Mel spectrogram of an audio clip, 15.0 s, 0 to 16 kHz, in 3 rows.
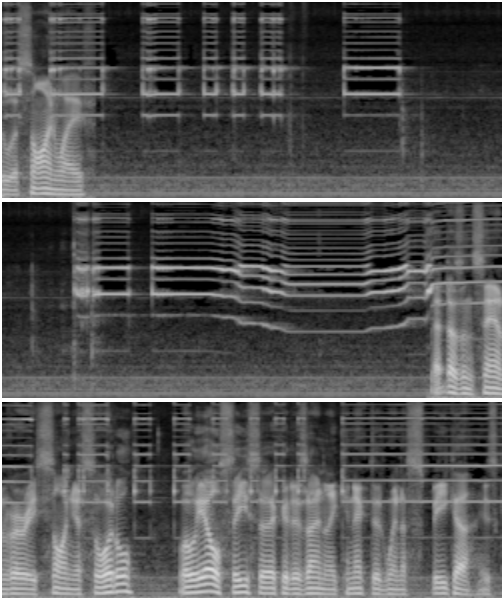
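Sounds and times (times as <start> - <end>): buzzy piezo beeps: 8.4 - 15.0.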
